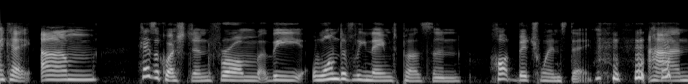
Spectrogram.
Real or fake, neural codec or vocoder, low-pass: real; none; 7.2 kHz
